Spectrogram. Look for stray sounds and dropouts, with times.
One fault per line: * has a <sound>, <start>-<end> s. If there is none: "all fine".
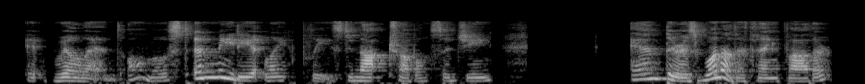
all fine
